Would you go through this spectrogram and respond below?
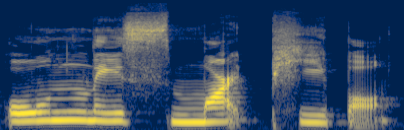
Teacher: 오우까지 굉장히 또렷하게 어우 입술 우까지 내밀어 주시고요. N과 l은 다 또렷하게 발음해 주셔야 돼요.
